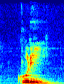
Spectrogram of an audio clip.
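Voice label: Santali, male, girl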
